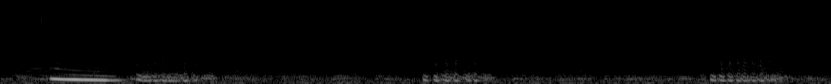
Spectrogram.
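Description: Soft rough rattling breaths at about 20 a minute, after a brief squeak, in a quiet room: snoring in a sleeping cat.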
